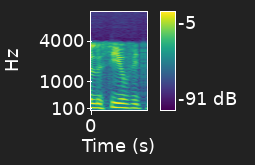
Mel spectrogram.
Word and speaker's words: Luscii: Download the Lucille Vitals app right now and connect to the service. Lucille is spelled Luscii.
